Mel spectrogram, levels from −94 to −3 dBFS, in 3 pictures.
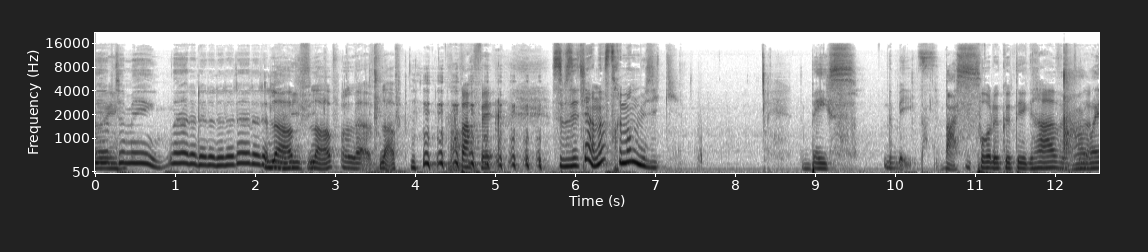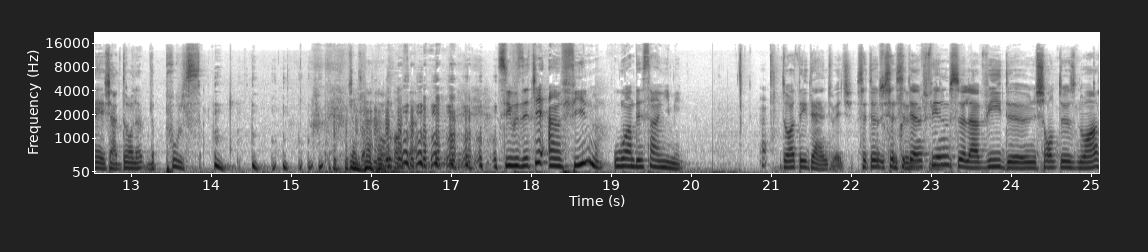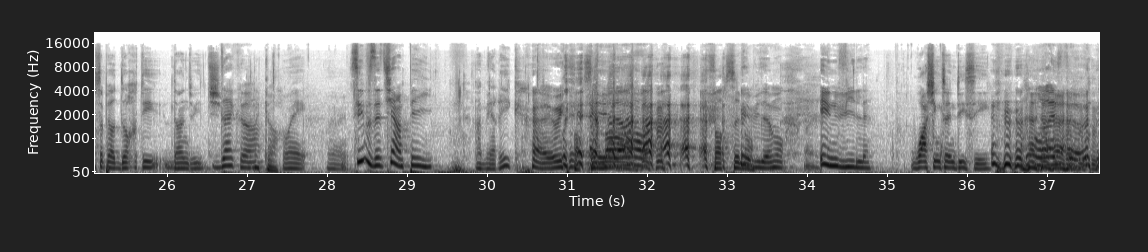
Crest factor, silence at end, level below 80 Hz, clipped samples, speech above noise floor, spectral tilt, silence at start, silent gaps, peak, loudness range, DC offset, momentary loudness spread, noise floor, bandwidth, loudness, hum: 18 dB; 0 s; -34 dBFS; under 0.1%; 29 dB; -6 dB/octave; 0 s; none; 0 dBFS; 6 LU; under 0.1%; 13 LU; -46 dBFS; 16 kHz; -18 LUFS; none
